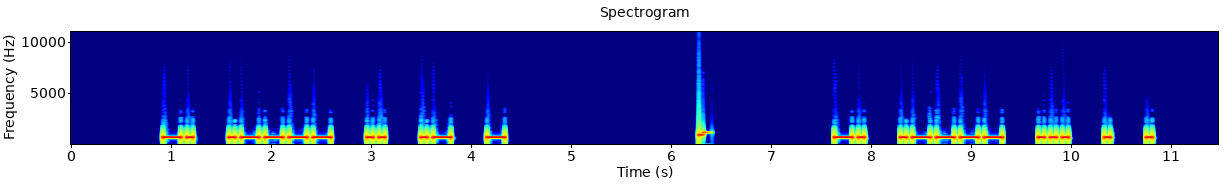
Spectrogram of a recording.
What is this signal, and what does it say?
Morse code, heard as a keyed tone, about 20 wpm, spaced as for 15 wpm, 700 Hz. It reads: N1IAT N1SEE
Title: 042 Lesson 8g - Number 1 - Call Signs 20wpm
